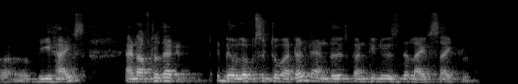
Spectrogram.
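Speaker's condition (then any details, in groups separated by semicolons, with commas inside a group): No condition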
